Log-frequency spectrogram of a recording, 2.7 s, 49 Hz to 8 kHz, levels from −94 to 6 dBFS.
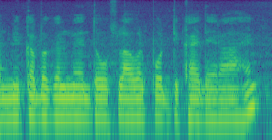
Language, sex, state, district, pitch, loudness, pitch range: Hindi, male, Arunachal Pradesh, Papum Pare, 115 Hz, -17 LUFS, 110-115 Hz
